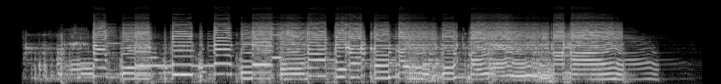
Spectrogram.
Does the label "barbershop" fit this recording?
No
